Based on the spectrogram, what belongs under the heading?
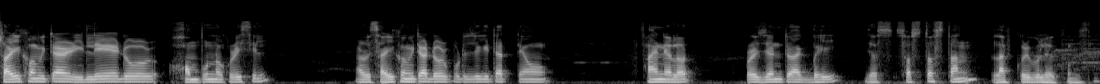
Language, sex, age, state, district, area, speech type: Assamese, male, 30-45, Assam, Charaideo, rural, spontaneous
